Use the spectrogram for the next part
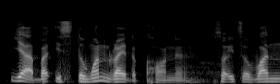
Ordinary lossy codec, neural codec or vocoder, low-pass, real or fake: none; none; none; real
